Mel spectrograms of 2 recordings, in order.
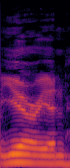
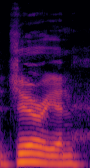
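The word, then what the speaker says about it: Jurrien: and Timber not uh not Julian not urian it's a durian how he likes to be pronounced so he actually got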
